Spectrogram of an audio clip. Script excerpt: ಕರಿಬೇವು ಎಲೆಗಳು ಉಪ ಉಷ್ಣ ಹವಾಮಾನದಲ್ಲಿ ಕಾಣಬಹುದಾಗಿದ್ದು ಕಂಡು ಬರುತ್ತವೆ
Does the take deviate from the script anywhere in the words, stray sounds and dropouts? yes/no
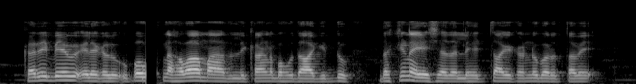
yes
